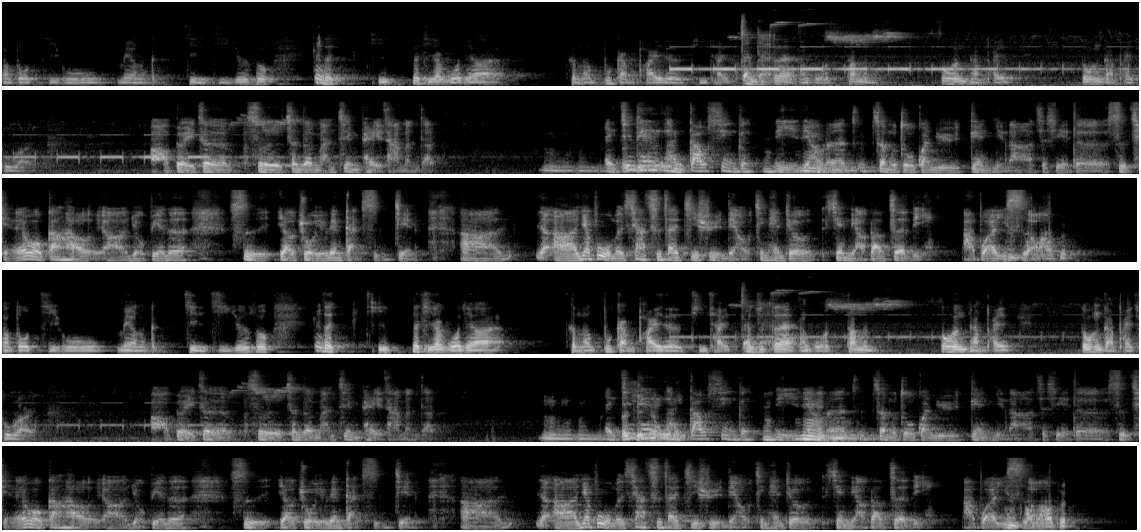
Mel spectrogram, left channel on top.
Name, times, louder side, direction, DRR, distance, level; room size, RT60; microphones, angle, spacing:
voice 1, 0.0-2.9 3.2-3.3 3.7-5.0 5.7-8.8 9.4-10.1 10.8-11.7 16.7-18.2 19.0-20.2 32.8-33.4, right 6 dB, 70° right, 0.4 m, -23 dB
Alarm, 6.7-14.7, left 13 dB, 85° left, 0.6 m, -31 dB
sound 1, 7.3-17.5, left 1 dB, 70° left, 3.5 m, -42 dB
voice 2, 7.4-7.7 12.9-15.7 17.4-32.1 32.3-33.2, left 3 dB, 25° left, 0.3 m, -24 dB
13.5 x 5.3 x 7.9 m
head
